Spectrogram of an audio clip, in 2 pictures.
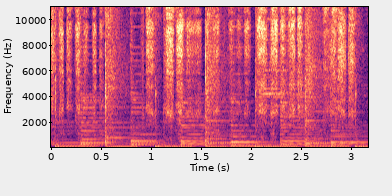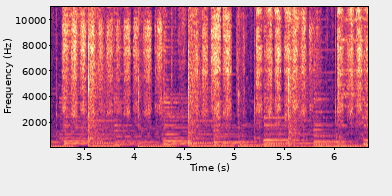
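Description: Felt-tip marker rubbing and scratching on paper in short strokes as it traces an outline, over background music with a bouncing bass line.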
